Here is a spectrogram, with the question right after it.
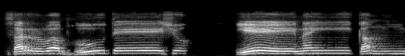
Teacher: ஏனை ரெண்டுமே நெடில் எழுத்துகள், நை ஐ அழுத்தி சொல்லணும்.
